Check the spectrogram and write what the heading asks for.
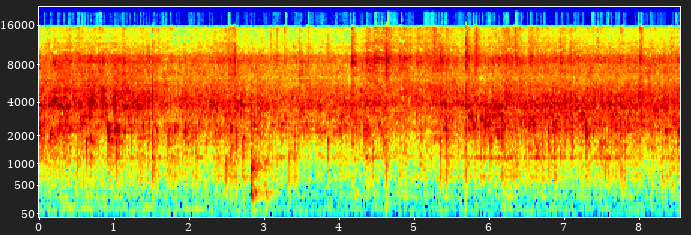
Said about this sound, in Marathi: थोडा हिंग टाकलाय, तेलात हिंग टाकायचा, छान सुगंध येतो त्याचा.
